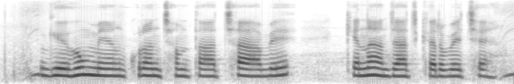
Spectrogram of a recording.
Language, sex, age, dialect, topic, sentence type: Maithili, male, 18-24, Angika, agriculture, question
